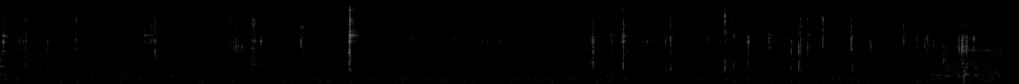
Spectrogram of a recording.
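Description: Faint, irregular clicks and taps of 3D-printed plastic extruder parts being handled and pressed together by hand, with one sharper click about three and a half seconds in.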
